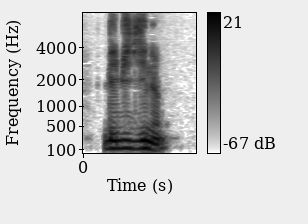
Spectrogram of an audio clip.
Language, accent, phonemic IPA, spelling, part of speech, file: French, France, /li.bi.di.nø/, libidineux, adjective, LL-Q150 (fra)-libidineux.wav
- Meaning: libidinous, lustful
